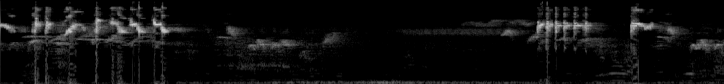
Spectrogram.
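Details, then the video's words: Orange-headed thrush at Kesamben, swaying in a 'goyang inul' display, gives a burst of fast high chirping notes, falls into softer quiet warbles, then adds two more sharp high bursts near the end. "Burung Anis merah, lagi goyang inul"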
